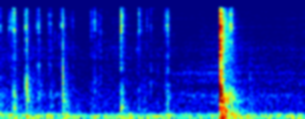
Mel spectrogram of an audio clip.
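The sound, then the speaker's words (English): Typing on a computer keyboard while entering a git command at the command line: a quick, uneven run of many light key clicks, then a pause and one noticeably louder, sharper keystroke, followed by quiet. “So I can do git add dot. Very cool. Oops. Ah. I know, it's hard to type when people are watching you.”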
